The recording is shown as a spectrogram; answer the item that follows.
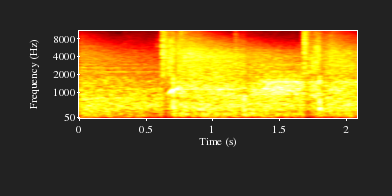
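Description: Bamboo shinai clashing in a kendo bout: sharp cracks of sword striking sword, and about half a second in a long, high-pitched kiai shout from a fencer, with more shinai cracks near the end.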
